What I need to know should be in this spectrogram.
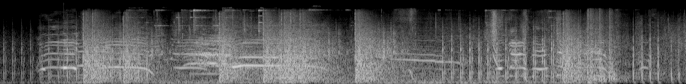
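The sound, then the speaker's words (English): Rifle fire is traded between Marines and fleeing insurgents in a narrow alleyway: loud, rapid automatic bursts and sharp single cracks come in uneven clusters, with raised voices heard between the volleys. “They turn to let off a few rounds. The Marines return fire.”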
